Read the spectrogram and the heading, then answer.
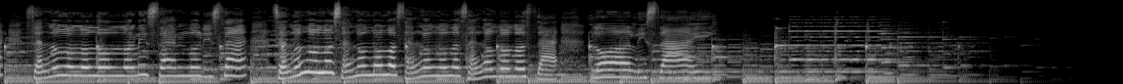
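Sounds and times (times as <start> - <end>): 
children's song: 0.0 - 7.3.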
